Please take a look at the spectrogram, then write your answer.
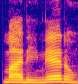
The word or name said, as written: marinero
